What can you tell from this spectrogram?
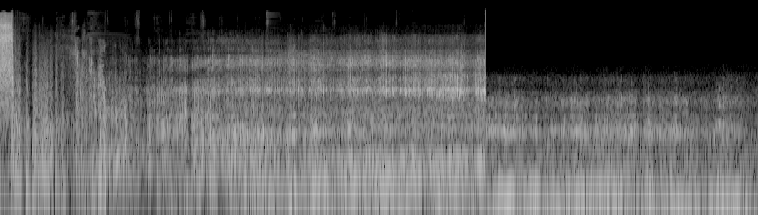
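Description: Waterfall pouring right beside the microphone, heard from behind the falling curtain of water: a loud, low, rumbling rush of splashing water that buffets the microphone. About five seconds in, the higher hiss cuts out and the sound turns muffled.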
